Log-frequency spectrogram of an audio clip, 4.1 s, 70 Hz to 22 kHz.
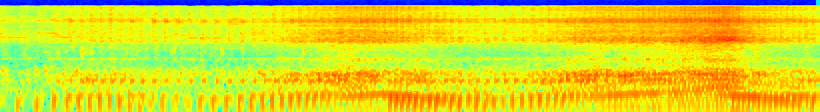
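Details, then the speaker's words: Restored Suzuki Shogun (stated as 2000, later 2004) small motorbike, kick-started: an uneven, lumpy putter that nearly stalls before a throttle blip, a rough idle. "Hai mesin sudah nyala digenjot ya teman-teman ya nah oh ini mau mati nih"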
